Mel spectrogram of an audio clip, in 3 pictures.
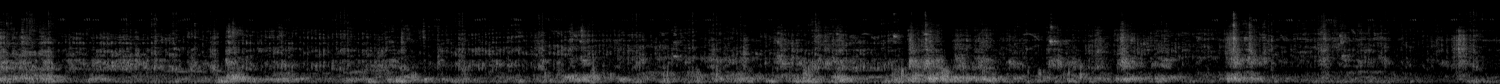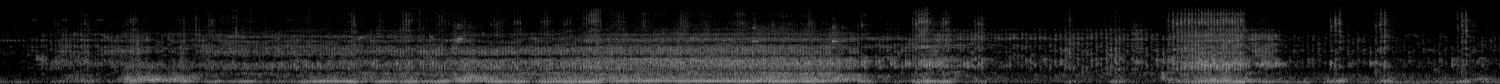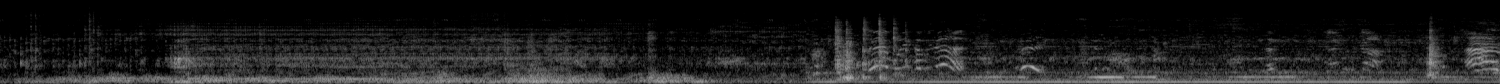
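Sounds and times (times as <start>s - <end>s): diesel engine running: 0.0s - 45.0s
clanks and knocks: 3.7s - 14.9s, 36.4s - 40.0s, 44.1s - 44.7s.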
